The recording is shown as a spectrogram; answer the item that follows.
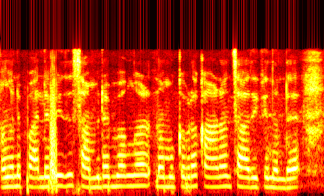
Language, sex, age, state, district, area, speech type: Malayalam, female, 18-30, Kerala, Idukki, rural, spontaneous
